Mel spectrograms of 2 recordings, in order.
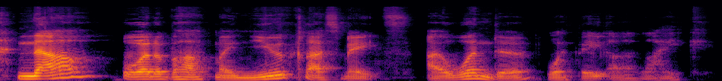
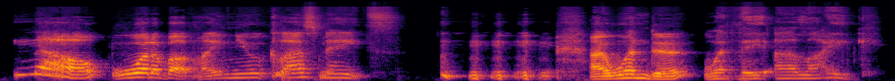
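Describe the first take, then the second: First: Slow storybook question after a loud "Now"; gentler wondering. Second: High, loud, drawn-out storybook question; excited wondering. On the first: Reader repeating the classmates question to children, musing wonder. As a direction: open loudly, then settle lower and slower. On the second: Reader voicing a child before meeting classmates, excited wondering. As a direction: launch in high and loud, stretching each phrase. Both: A narrator's reading.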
